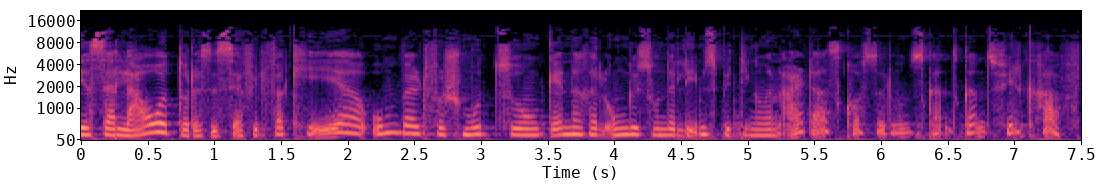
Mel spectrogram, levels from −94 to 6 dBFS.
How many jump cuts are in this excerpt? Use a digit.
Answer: 0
